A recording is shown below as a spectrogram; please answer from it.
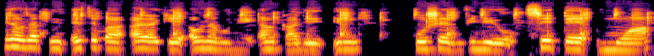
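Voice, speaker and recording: A woman playing a young woman filming a home vlog in secret, in an amateur web drama, with a halting delivery full of restarts. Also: medium pitch, fairly even intonation, a little mellow, a little hiss or hum, lightly acted. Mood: chirpy. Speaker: vlogger.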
